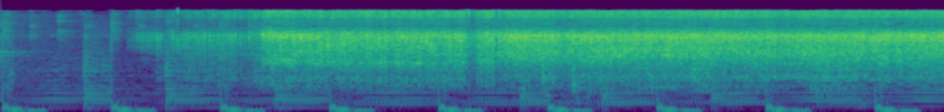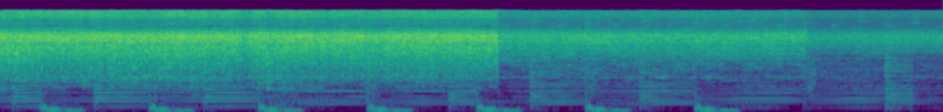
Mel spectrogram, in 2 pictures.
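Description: Boneless chicken pieces sizzling as they hit hot ghee in a frying pan. The sizzle starts about a second in, stays loud for about six seconds, then eases off. Background music with a steady beat plays throughout.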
